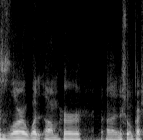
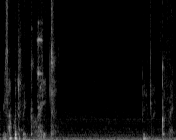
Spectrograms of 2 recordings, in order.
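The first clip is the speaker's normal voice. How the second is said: unvoiced whispered aside; whispering; 6 semitones higher, 16 dB quieter, faster than usual. Real, not acted. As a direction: breathe it under your breath.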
